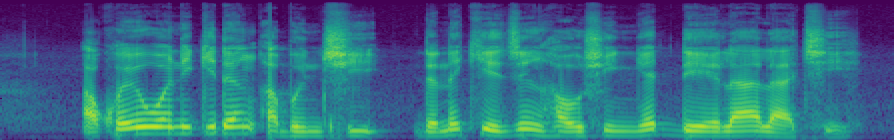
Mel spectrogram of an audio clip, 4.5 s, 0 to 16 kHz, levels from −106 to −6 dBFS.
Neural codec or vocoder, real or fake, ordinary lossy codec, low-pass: none; real; none; 14.4 kHz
